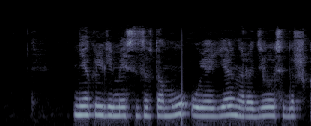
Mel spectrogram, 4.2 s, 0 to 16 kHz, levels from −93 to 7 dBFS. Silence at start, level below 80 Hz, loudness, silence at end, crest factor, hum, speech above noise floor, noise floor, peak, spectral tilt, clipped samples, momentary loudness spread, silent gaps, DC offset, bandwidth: 1 s; -78 dBFS; -37 LUFS; 0.1 s; 14 dB; none; 43 dB; -80 dBFS; -24 dBFS; -4.5 dB/octave; under 0.1%; 4 LU; none; under 0.1%; 8 kHz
